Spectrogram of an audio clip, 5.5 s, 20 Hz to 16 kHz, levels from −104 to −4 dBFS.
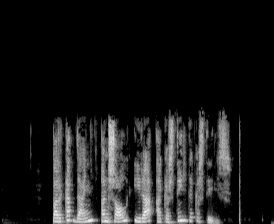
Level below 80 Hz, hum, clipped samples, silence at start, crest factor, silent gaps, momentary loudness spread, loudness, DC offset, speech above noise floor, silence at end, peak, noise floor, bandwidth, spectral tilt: -68 dBFS; none; under 0.1%; 1.05 s; 20 dB; none; 13 LU; -21 LUFS; under 0.1%; 60 dB; 0.9 s; -2 dBFS; -81 dBFS; 8 kHz; -2 dB/octave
